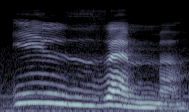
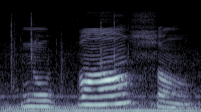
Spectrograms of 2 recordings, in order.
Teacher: Ahora, si la palabra siguiente empieza por vocal, van a escuchar ese Z. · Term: la liaison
